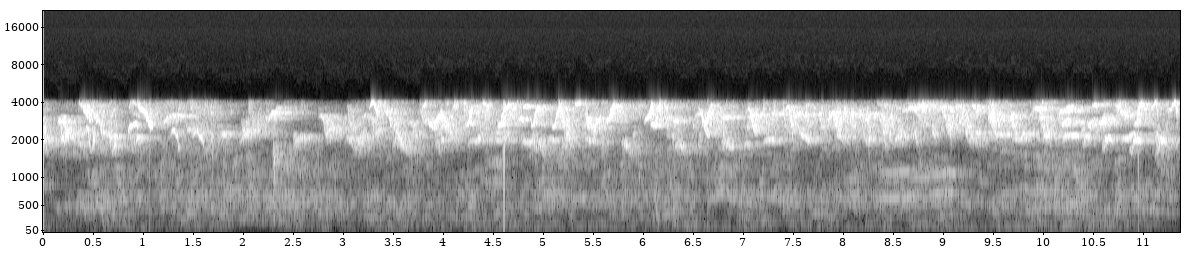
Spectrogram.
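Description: Cucak hijau (green leafbirds) singing: a dense, unbroken stream of rapid high chirps and trills over a low crowd murmur.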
